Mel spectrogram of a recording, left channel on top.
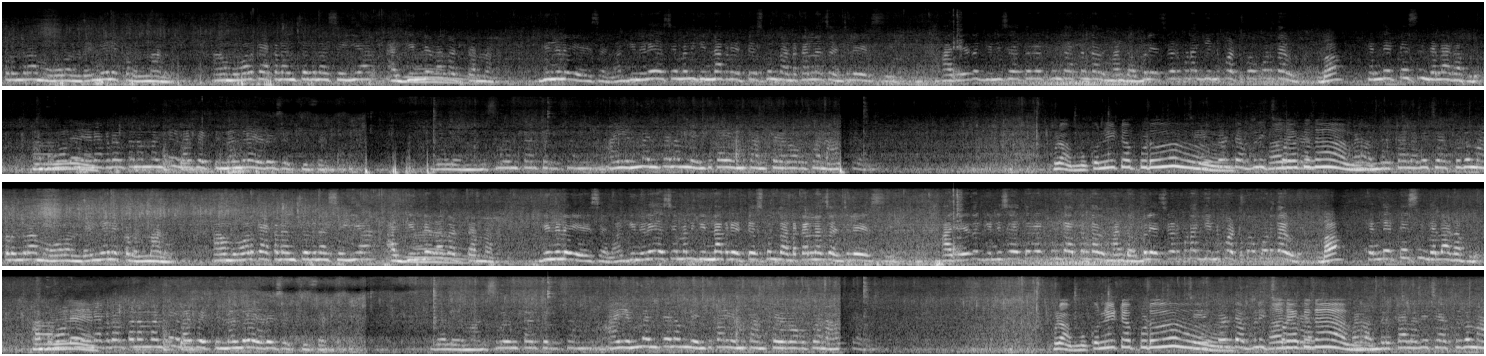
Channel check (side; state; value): both; normal; correlation 0.53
